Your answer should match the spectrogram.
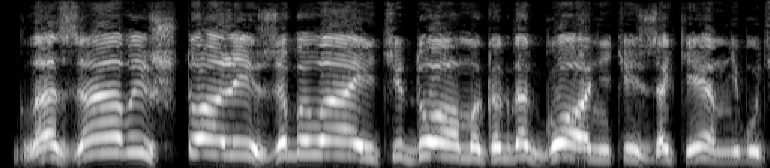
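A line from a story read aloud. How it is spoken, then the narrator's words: Yelling. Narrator (Russian): орал Портос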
